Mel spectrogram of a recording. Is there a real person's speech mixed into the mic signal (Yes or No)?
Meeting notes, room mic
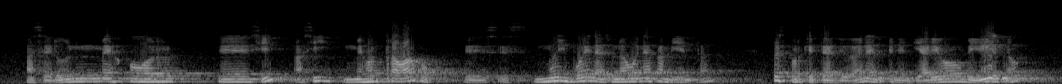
Yes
